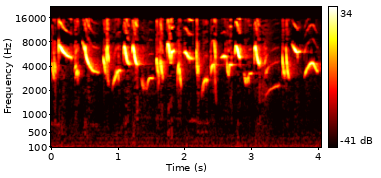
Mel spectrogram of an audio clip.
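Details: Sanger bird delivering a busy, rolling song of bright whistled slurs, clipped chirps and downward sweeps, strung tightly together without a break across the whole stretch.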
